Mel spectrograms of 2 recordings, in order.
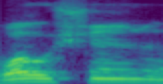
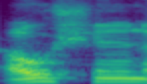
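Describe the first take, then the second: First: The name starts with a W sound. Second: The name starts with a plain vowel sound. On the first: "Do you say it with the W" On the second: "do you say ocean?"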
